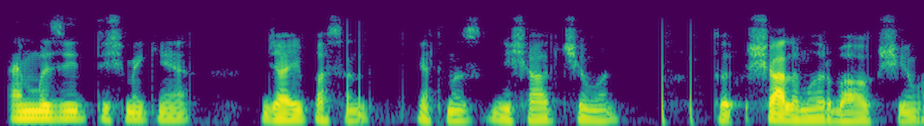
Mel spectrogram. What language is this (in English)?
Kashmiri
